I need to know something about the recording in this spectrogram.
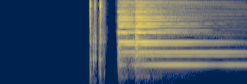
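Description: A quick double mouse click, then a bright bell ding that rings on and fades: the click-and-bell sound effect of an animated subscribe button.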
